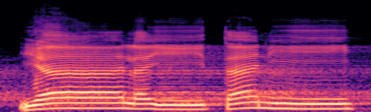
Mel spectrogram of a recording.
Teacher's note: huruf ni Huruf na harakat I dibaca ni ya garis bawah dibaca ni dipanjangkan dua harakat karena di depannya terdapat Ya Sukun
